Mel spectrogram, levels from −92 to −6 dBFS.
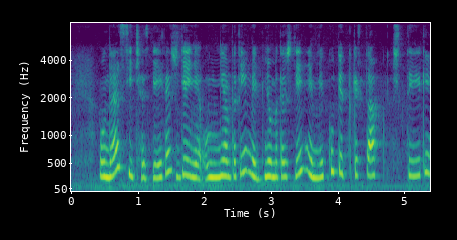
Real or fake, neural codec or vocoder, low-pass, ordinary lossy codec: fake; codec, 16 kHz, 2 kbps, FunCodec, trained on LibriTTS, 25 frames a second; none; none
